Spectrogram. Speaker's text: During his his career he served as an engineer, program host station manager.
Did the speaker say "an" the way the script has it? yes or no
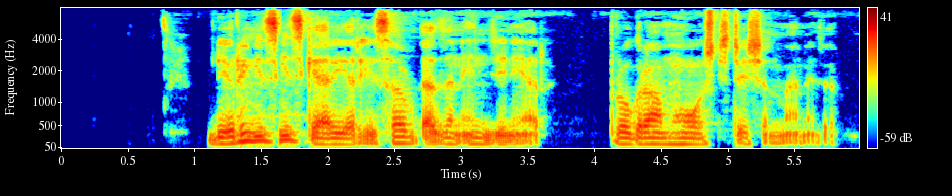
yes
